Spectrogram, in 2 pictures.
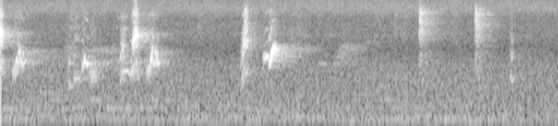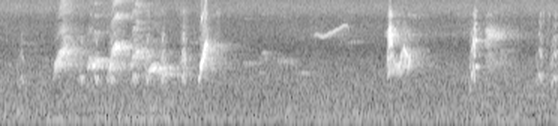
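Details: Red-whiskered bulbul, a wild-caught bird being trained for contest singing, calls in short bright chirps and whistled phrases spaced irregularly, with a denser burst of notes midway, against a steady low hum.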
